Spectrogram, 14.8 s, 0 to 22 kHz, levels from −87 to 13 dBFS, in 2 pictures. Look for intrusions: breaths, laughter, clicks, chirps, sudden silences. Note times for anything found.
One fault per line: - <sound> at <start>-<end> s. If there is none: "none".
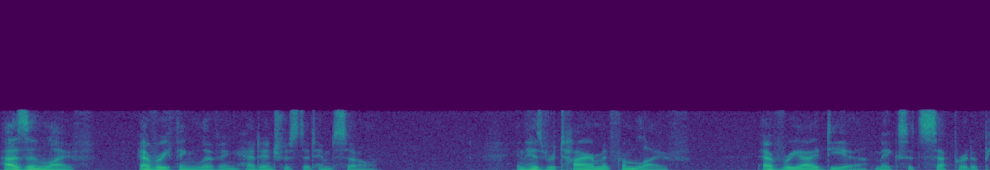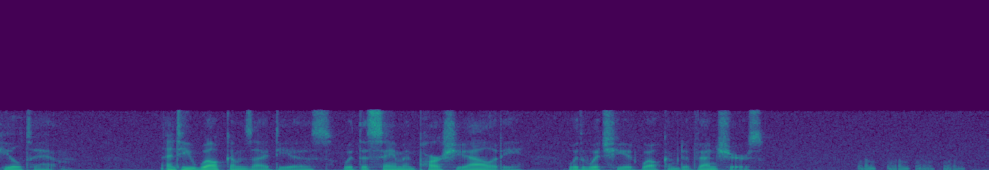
- laugh at 13.9-14.7 s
